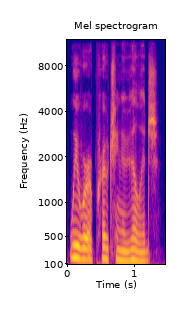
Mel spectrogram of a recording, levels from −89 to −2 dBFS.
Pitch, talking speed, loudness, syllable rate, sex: 150 Hz, 205 wpm, -17 LUFS, 7.5 syllables/s, female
